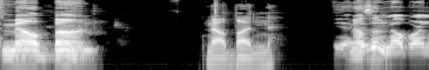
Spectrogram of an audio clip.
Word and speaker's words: Melbourne: if you say Melbourne, they know you're an outsider. Melbourne is you're a local, or at least you know how it's pronounced.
